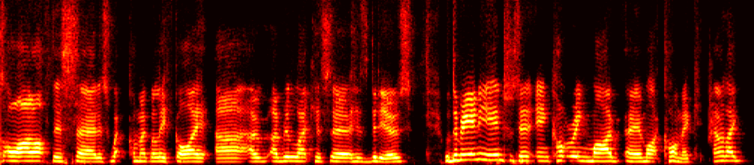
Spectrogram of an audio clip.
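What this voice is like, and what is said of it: Bad put-on English accent. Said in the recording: “the worst English accent you've ever heard in your entire life ... it's probably not even English. It's just an accent I can do”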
